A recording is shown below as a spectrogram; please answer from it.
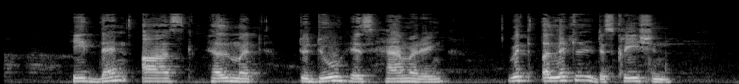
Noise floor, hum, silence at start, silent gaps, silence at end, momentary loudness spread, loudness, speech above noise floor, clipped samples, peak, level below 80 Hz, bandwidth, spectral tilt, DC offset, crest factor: -52 dBFS; none; 0.75 s; none; 0.7 s; 7 LU; -18 LUFS; 34 dB; under 0.1%; -6 dBFS; -54 dBFS; 11.5 kHz; -5 dB/octave; under 0.1%; 14 dB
